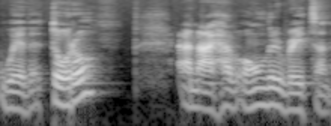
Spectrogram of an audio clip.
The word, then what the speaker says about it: Turru: Now, if we add an extra syllable, we get many more words that rhyme with turru, and I have only written 4 here, as you can see.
